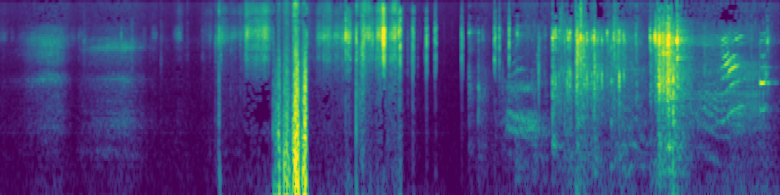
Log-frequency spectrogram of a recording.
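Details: Blue, a male pet cat who says "hello" and knocks or scratches at the door each time he wants to be let in; faint short calls first, then loud thumping and scratching bursts, ending in wavering, rising-and-falling meows.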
